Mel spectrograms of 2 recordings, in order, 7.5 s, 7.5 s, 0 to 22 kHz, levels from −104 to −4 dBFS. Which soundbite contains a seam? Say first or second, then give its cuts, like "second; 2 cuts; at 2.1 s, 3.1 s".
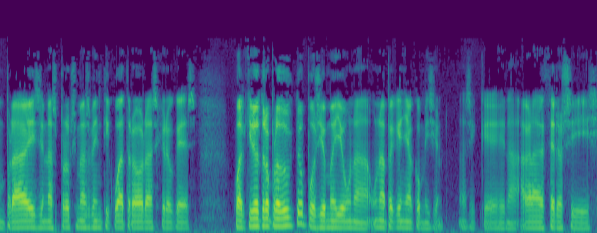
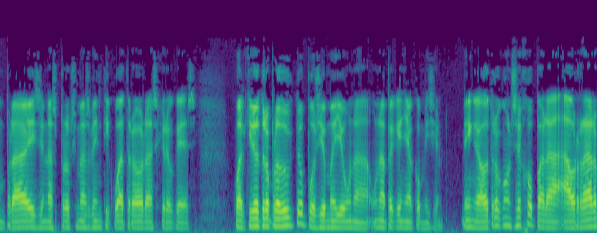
second; 1 cut; at 5.7 s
